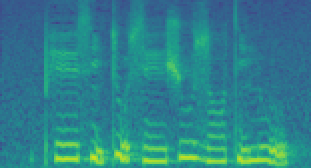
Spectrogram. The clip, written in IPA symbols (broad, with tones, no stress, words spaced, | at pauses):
pʰe˦ɪ̯sĩ˦˨ tṵ˦˨ se˨ɪ̯ʃu˦ zɔ˨tĩ˦˨ nṵ˦˨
